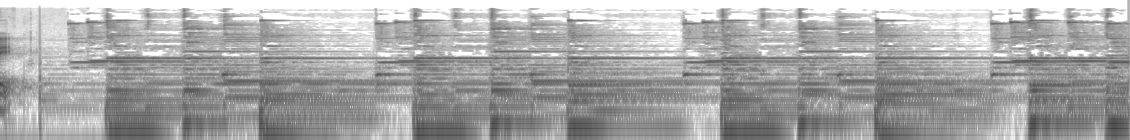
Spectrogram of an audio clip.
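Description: Instrumental backing music for a children's alphabet song: a chiming, bell-like melody over a steady bass line, starting about a second in.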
